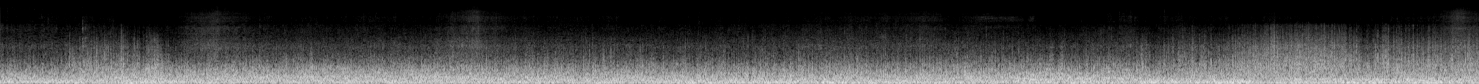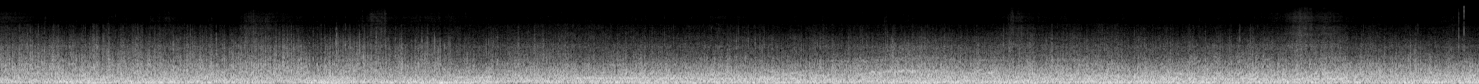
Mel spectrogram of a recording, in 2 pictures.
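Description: Water rushes and splashes steadily against a ship's hull.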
